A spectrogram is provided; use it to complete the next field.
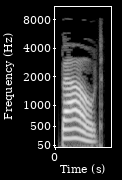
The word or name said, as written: boughed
